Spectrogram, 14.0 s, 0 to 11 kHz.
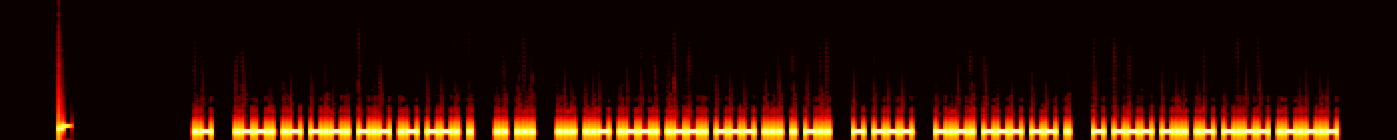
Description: Morse code, heard as a keyed tone, about 34 wpm, 700 Hz. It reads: A PACKAGE IS SUPPOSED TO COME TODAY.
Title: Additional Easy Phrases 35wpm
